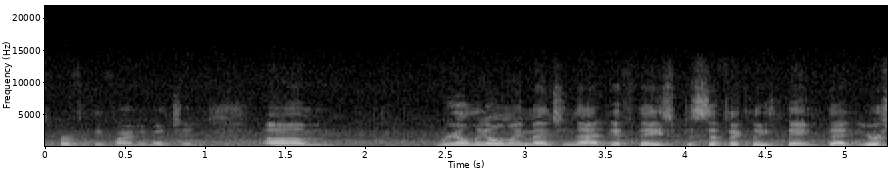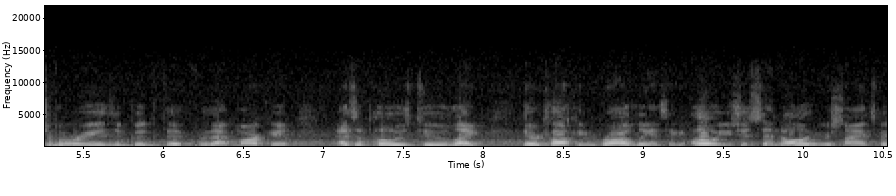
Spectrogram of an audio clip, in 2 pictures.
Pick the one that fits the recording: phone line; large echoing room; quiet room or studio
large echoing room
